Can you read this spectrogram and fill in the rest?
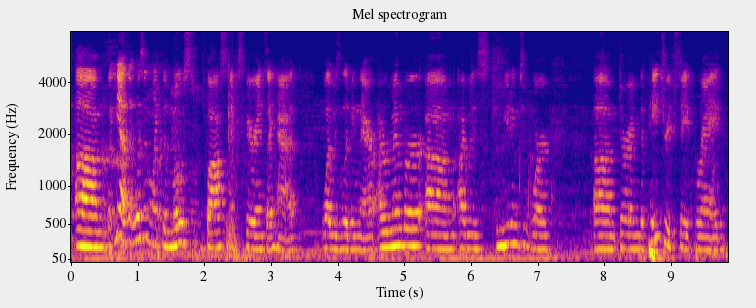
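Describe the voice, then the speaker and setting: A young woman from Florida doing a hesitant, deadpan stand-up set, full of ums and likes. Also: fairly low pitch, moderate pace. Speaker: stand-up comedian. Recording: distant, echoey club with noise.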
